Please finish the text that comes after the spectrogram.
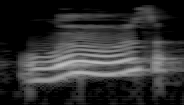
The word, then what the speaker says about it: lose: And lose, z, lose.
